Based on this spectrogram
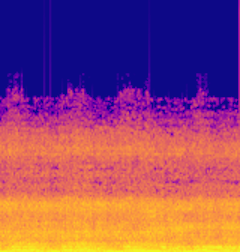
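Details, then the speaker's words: Honda Deauville motorcycle after carb clean, choke on, first start with fuel pump reconnected and little fuel in carbs; steady, even engine note with no misses or knocks, runs smoothly and sounds healthy. "Choke is on. Ignition is on. That sounds sweet. Sounds really sweet."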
